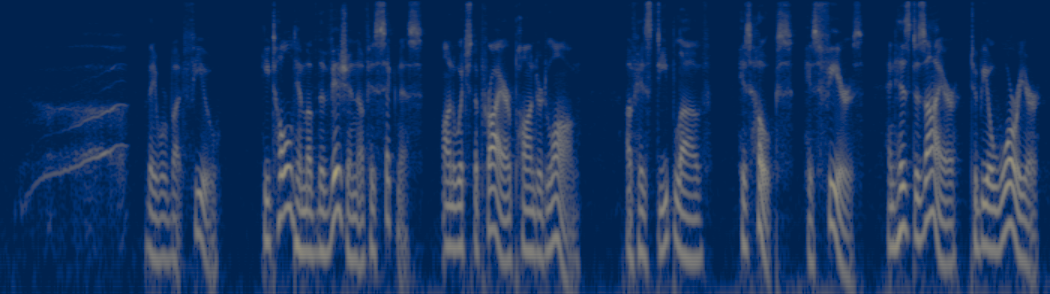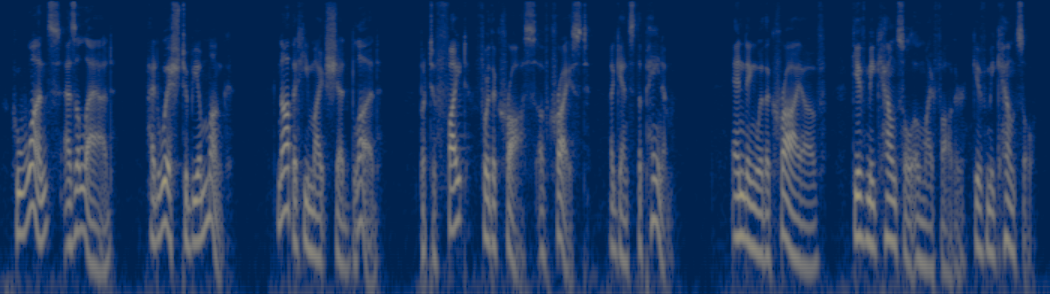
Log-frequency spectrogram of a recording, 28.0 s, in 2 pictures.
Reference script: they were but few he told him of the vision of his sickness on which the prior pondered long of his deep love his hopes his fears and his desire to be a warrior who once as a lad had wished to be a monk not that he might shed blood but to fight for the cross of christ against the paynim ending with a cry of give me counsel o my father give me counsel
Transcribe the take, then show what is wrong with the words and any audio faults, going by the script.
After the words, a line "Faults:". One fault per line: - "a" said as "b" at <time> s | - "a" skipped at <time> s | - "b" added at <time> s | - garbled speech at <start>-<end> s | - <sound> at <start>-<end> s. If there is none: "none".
they were but few he told him of the vision of his sickness on which the prior pondered long of his deep love his hopes his fears and his desire to be a warrior who once as a lad had wished to be a monk not that he might shed blood but to fight for the cross of christ against the paynim ending with a cry of give me counsel o my father give me counsel
Faults:
- breath at 0.2-1.7 s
